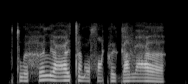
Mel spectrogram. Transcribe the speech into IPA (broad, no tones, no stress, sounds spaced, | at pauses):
t w ɵ h ɵ l ɨ ʕ ɨ t ɐ ɳ o sˤ i k ʉ ɡ a v ʕ ɐ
